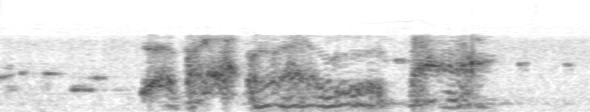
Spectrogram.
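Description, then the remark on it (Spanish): A raspy, squawking voice imitates the cartoon duck Donald Duck to send a greeting, in several quick garbled bursts, fairly loud, with no clear words. “Oye, primo, mándale saludos a Erasno, pero con el pato Donald, primo, dale.”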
